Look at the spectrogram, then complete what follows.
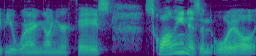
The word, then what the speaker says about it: squalene: product i'm going to use is the ordinary squealing or squalene cleanser i should say i always pronounce it mispronounced things but this is the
